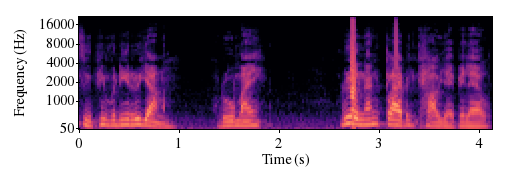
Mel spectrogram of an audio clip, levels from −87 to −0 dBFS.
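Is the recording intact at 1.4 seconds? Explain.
Yes, the audio is intact at 1.4 s, with no dropout, click, distortion or other fault at that moment.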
